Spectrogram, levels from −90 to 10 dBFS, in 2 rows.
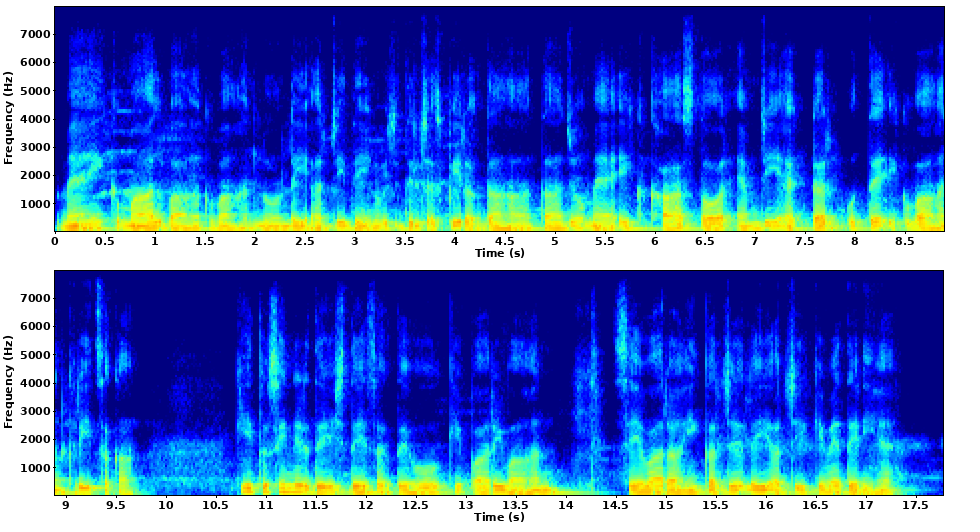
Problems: none marked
